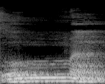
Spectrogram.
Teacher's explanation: Summa, mimnya ditasydid, didengungkan.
